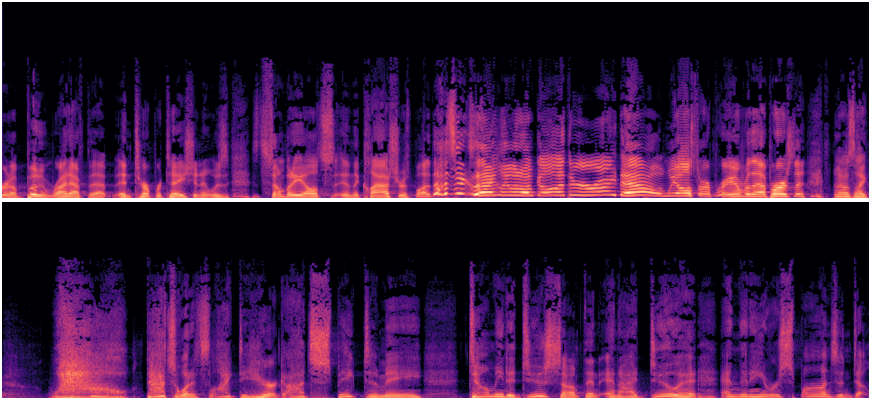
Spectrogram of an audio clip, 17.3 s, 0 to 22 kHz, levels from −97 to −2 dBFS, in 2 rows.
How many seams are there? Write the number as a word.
two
